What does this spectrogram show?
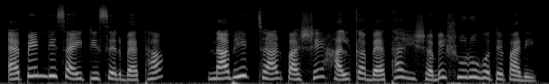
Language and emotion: Bengali, neutral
